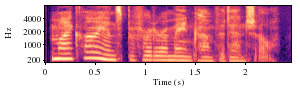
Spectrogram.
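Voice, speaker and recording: Catwoman, mellow-voiced sly woman acting a thief. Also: mid-range voice, lively intonation, normal speed, dry recording, clean studio sound, natural voice. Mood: cool, guarded. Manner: teasing, self-assured, guarded. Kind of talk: video game voice acting.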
